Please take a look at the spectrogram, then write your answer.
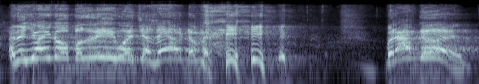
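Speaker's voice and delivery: very high, loud laughing exclaim; preacher telling California, laughing and loud; laughing shout. Retold or imitated. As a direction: laugh it out with triumph. Laughing retold phone call.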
